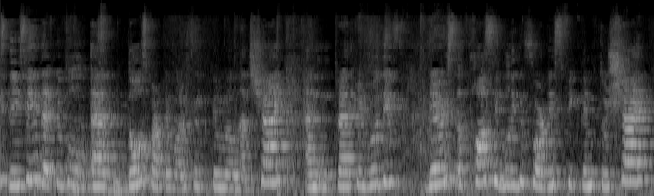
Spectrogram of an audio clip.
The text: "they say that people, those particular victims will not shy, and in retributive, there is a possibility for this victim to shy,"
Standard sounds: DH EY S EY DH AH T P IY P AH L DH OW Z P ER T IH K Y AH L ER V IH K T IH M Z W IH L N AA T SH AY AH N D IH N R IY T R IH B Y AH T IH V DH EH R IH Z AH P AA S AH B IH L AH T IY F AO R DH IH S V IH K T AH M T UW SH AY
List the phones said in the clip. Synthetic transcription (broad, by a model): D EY S EY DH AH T P IY P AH L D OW S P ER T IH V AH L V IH K T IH M W IH L N AA T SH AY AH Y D IH N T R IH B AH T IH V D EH R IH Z AH P AA S AH B IH L AH T IY F AO R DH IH S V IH K T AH M T UW SH AY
